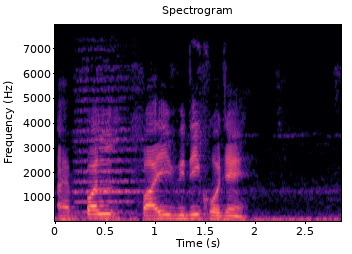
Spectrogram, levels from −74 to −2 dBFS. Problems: background sounds at intervals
